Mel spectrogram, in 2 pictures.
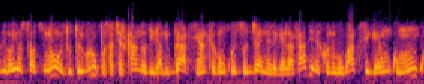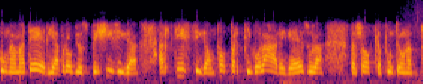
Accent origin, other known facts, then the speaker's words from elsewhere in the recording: Rome, Lazio, Italy; sono romano, tanto di cappello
